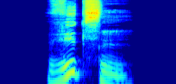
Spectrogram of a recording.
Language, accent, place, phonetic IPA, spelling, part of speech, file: German, Germany, Berlin, [ˈvyːksn̩], Wüchsen, noun, De-Wüchsen.ogg
- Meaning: dative plural of Wuchs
